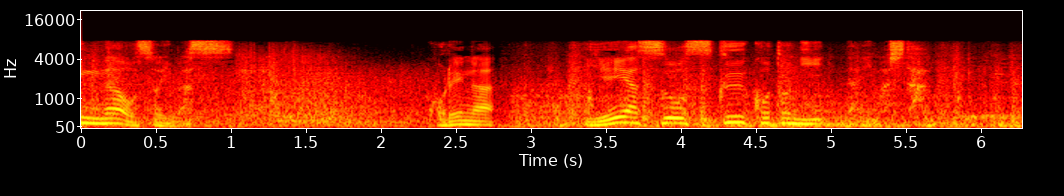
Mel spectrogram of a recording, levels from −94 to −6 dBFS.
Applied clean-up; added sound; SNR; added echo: none; none; none; none.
